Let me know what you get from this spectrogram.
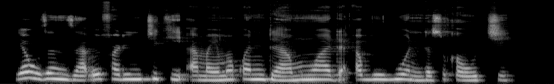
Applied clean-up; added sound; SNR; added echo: none; none; none; none.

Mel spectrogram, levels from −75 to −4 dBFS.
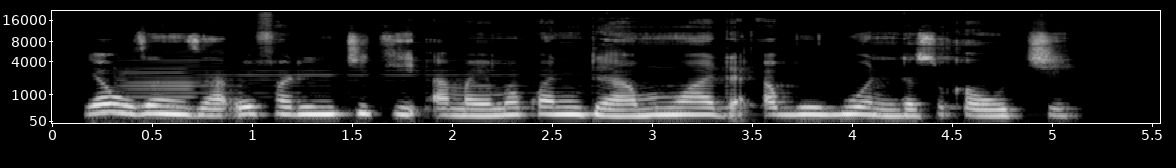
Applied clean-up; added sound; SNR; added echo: neural mask model DeepFilterNet 3.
